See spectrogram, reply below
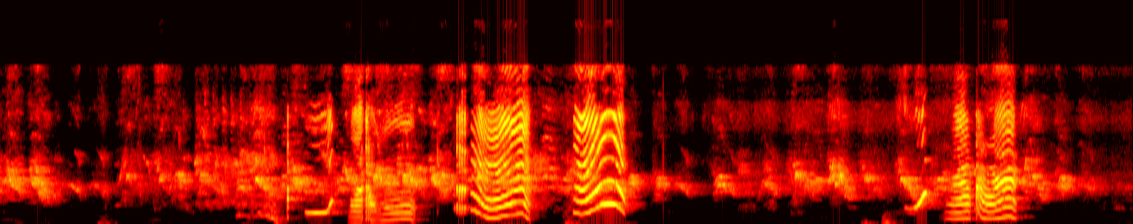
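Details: Indian ringneck parrot calling indoors: loud harmonic-rich squawks with wavering, bent tones, some rising sharply, given in bursts over a soft background of high chattering.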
